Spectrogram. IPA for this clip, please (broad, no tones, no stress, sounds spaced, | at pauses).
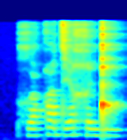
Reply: x o q e d e χ i ŋ͡ǃ i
